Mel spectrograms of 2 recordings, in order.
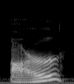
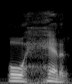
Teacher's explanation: You flip it, it almost sounds like a D. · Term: flipped R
